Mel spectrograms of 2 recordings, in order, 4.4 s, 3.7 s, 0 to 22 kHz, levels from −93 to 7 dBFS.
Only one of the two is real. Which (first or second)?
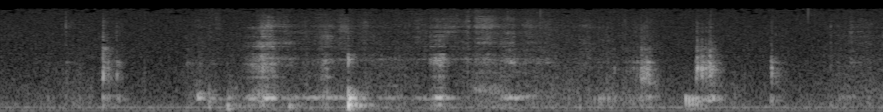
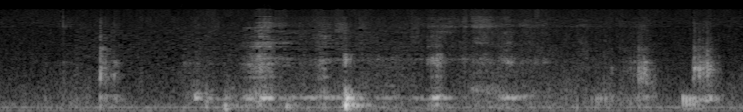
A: first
